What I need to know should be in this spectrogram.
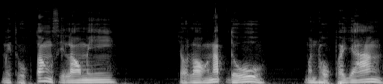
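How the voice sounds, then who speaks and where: A man's voice: sits low, animated, normal speed, no room sound. Man voicing a teasing old scholar.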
